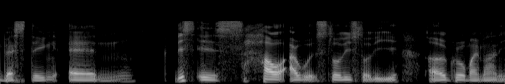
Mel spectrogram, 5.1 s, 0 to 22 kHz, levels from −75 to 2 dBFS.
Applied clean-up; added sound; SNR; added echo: none; none; none; none.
